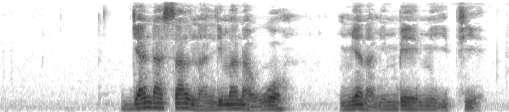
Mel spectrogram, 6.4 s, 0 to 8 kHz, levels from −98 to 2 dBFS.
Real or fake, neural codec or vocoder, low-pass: real; none; 7.2 kHz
